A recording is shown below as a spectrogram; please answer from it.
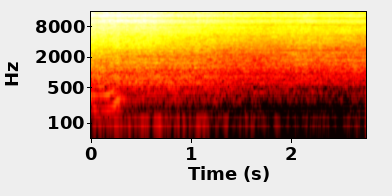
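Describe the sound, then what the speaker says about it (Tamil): Tamarind water hits a hot pan with a loud hiss that fades into a softer, steady sizzle. "இந்த டைமில் புளி தண்ணி விடுறேன்"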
